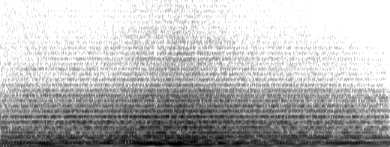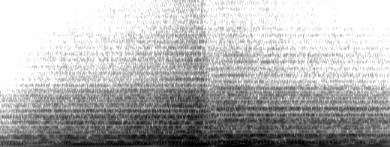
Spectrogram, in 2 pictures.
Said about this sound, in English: Well, the strings are very simple right now, but that they sound like this.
